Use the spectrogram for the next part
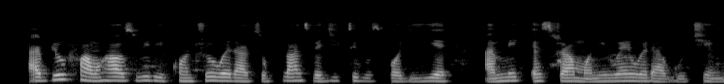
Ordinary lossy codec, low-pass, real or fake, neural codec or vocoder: none; none; real; none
